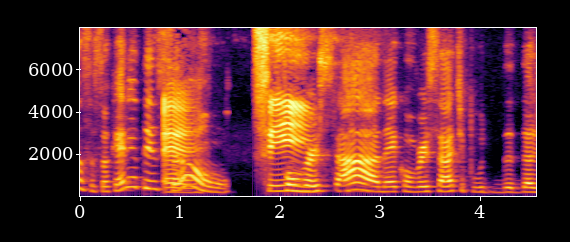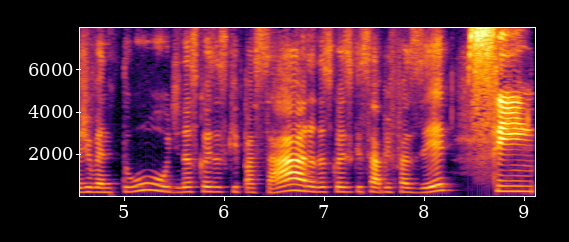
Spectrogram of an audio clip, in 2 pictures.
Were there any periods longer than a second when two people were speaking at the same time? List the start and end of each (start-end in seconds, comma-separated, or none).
none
